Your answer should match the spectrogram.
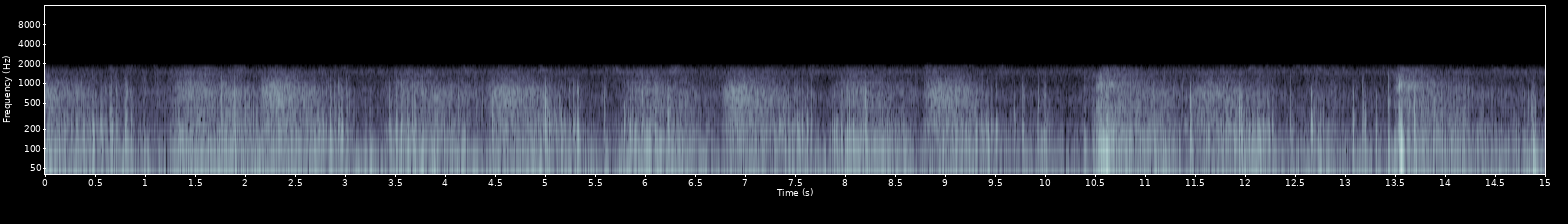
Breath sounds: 0.00-0.86 s: exhalation
0.00-0.86 s: crackles
1.25-2.05 s: inhalation
1.25-2.05 s: crackles
2.16-3.06 s: exhalation
2.16-3.06 s: crackles
3.42-4.31 s: inhalation
3.42-4.31 s: crackles
4.42-5.31 s: exhalation
4.42-5.31 s: crackles
5.69-6.68 s: inhalation
5.69-6.68 s: crackles
6.77-7.76 s: exhalation
6.77-7.76 s: crackles
7.85-8.71 s: inhalation
7.85-8.71 s: crackles
8.80-9.66 s: exhalation
8.80-9.66 s: crackles
10.49-11.46 s: inhalation
10.49-11.46 s: crackles
11.54-12.37 s: exhalation
11.54-12.37 s: crackles
13.58-14.59 s: inhalation
13.58-14.59 s: crackles

